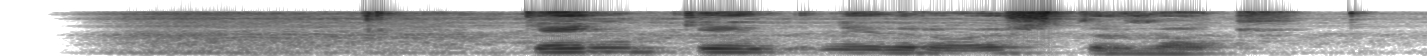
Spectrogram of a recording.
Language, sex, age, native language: Icelandic, female, 70-79, Icelandic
